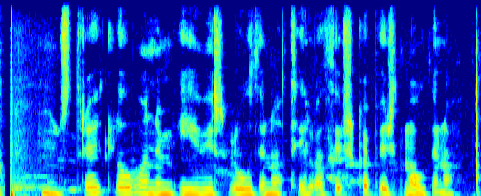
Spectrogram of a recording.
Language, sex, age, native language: Icelandic, female, 11, Icelandic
